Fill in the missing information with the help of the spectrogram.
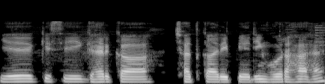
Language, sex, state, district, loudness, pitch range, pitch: Hindi, male, Bihar, Gaya, -16 LUFS, 120-130 Hz, 125 Hz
